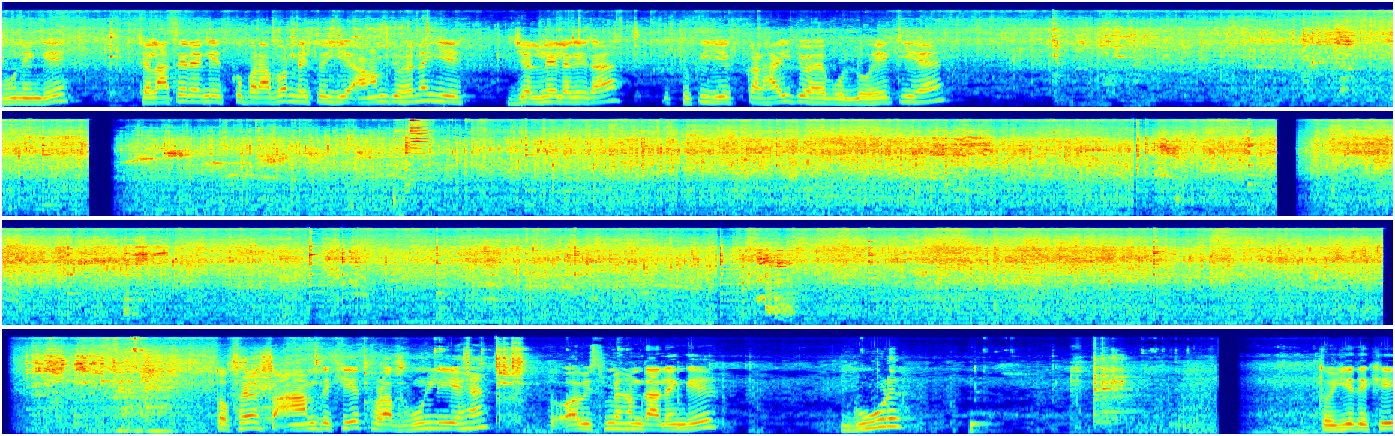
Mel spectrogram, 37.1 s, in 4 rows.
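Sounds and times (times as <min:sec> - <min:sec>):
food sizzling in oil: 0:00.0 - 0:32.2
metal ladle scraping pan: 0:16.8 - 0:25.6, 0:27.9 - 0:31.4.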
